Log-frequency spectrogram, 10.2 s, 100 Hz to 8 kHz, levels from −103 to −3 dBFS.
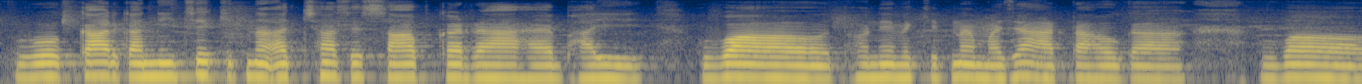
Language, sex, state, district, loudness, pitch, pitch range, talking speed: Hindi, male, Bihar, Purnia, -23 LUFS, 140 Hz, 135-145 Hz, 115 wpm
